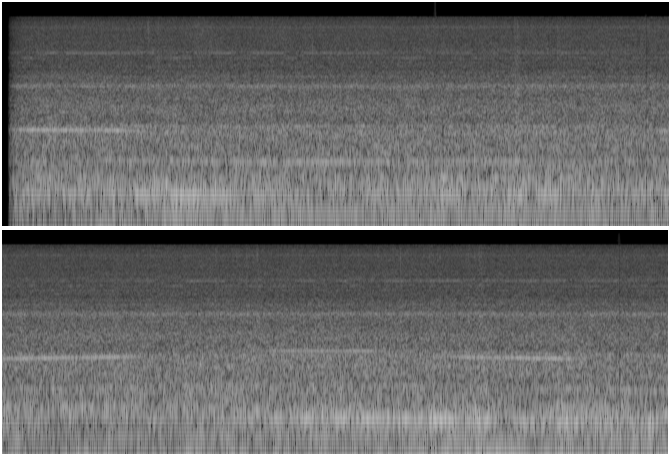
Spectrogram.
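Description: A vehicle engine hums steadily while driving.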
